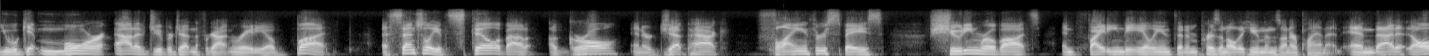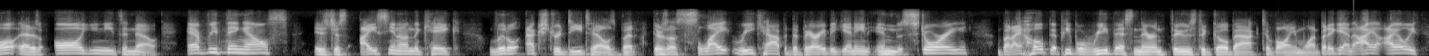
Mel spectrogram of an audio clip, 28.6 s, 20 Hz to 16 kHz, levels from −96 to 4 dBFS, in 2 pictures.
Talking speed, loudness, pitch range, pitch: 195 wpm, -17 LUFS, 115-145 Hz, 125 Hz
